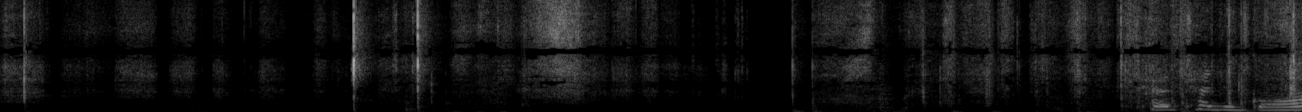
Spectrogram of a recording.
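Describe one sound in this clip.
Paper rustles and creases as it is folded by hand.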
